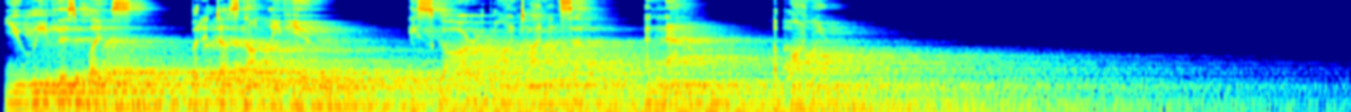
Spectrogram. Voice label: narration egypt; kz realmshift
